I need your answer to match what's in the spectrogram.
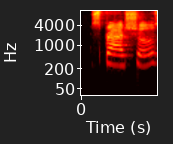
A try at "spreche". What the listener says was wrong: Spreche. It's Spreche, not Sprache. Spreche.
